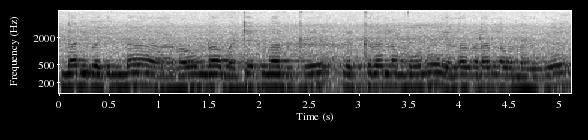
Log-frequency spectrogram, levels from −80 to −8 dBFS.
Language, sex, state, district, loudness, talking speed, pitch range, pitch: Tamil, male, Tamil Nadu, Namakkal, -14 LUFS, 150 wpm, 150-160 Hz, 155 Hz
